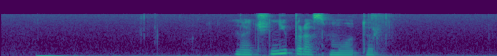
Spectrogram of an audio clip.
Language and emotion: Russian, neutral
